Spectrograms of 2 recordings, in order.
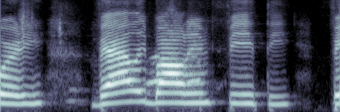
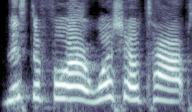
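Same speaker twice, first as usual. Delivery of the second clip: loud, higher call across the panel; 7 semitones higher, 10 dB louder than usual. Real, not acted. Host calls out to Mister Ford, loud. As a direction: call his name out loud to get his attention.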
